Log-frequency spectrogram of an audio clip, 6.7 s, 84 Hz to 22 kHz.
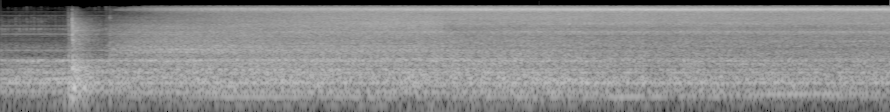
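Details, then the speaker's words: Hengli HSA1505 belt furnace, ultrasonic cleaner for the belt bottom switched on: click, then a hiss building to a steady high-pitched buzz that holds even; ultrasonic tank working normally. "Turn the motor down a little bit so you can hear the fans. And then you can turn the ultrasonic cleaner on."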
